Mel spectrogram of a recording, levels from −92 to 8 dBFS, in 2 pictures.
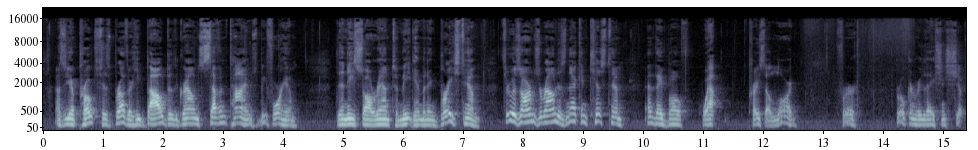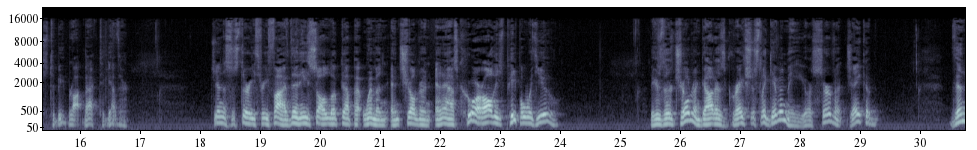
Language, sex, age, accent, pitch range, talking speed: English, male, 60-79, American, 115-155 Hz, 155 wpm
